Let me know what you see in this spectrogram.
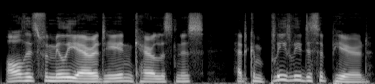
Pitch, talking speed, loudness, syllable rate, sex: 145 Hz, 130 wpm, -17 LUFS, 6.3 syllables/s, male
